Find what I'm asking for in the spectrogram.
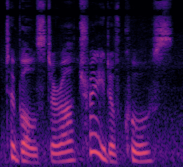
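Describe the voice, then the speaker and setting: An actress playing a composed, polite huntress and trader in a video game, speaking articulately in a mid-pitched voice. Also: female voice, very animated, measured pace, a little hiss or hum. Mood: courteous, persuasive. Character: poised, courteous huntress and trader woman. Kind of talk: video game cutscene acting.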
